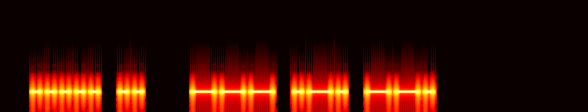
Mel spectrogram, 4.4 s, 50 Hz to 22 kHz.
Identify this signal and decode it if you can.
Morse code, heard as a keyed tone, about 22 wpm, 700 Hz. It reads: 5I ORG
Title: Winter Field Day Exchanges Encore 22wpm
